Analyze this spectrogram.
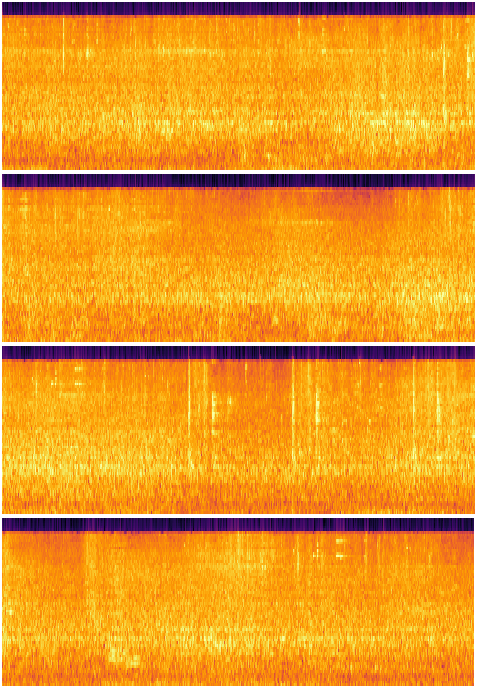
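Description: Wind howls steadily outdoors.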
